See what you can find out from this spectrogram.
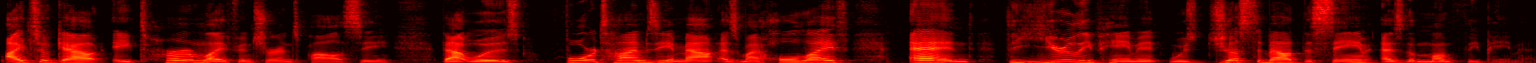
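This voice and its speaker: A man's voice: fairly high pitch, a bit bright. A man in his thirties giving casual, earnest personal finance advice straight to the camera, plainspoken and given to repeating words as he restarts. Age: 30s.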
